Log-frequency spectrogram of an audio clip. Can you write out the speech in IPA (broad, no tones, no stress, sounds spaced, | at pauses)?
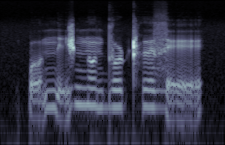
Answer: k͡p o̰ n ḭ ʒ n ũ d u ʈʰ ɨ z ḛ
